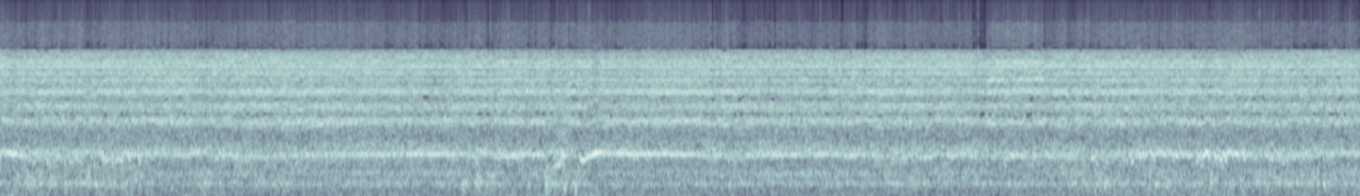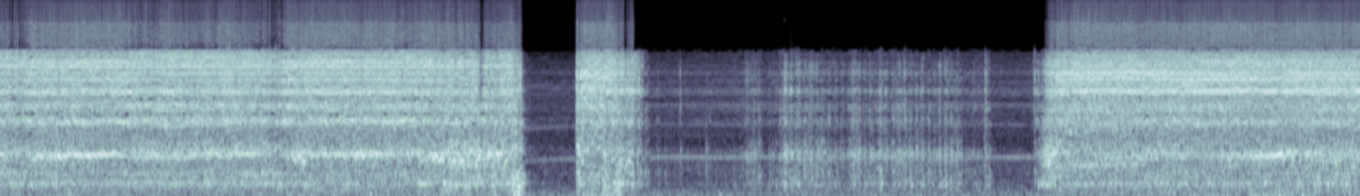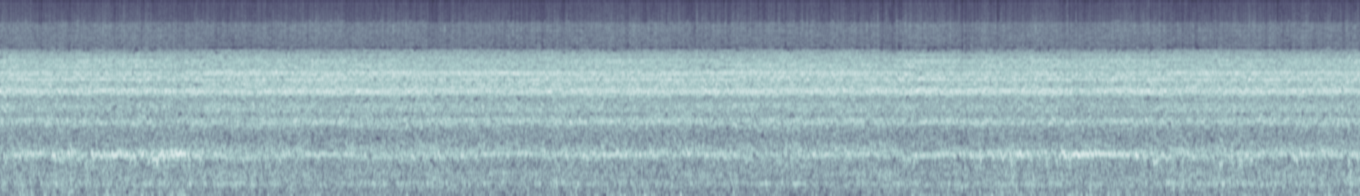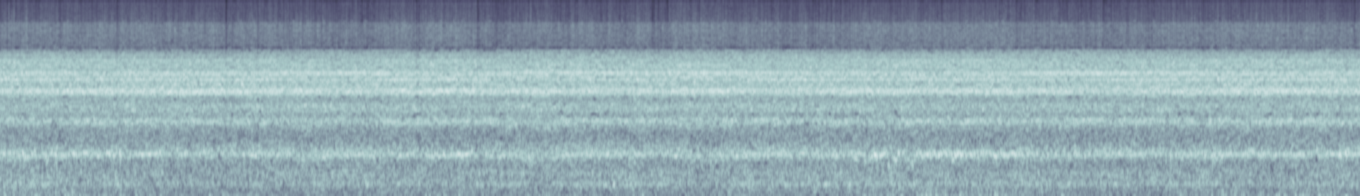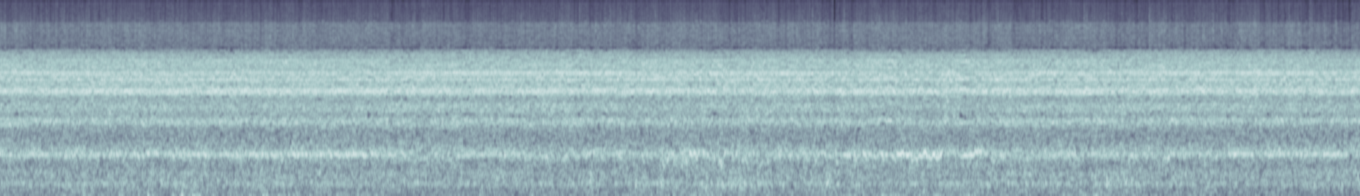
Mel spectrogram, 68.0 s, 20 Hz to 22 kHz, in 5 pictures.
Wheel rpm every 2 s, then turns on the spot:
220, 220, 230, 230, 230, 220, 220, 220, 230, 100, 10, 20, 180, 220, 220, 220, 230, 230, 230, 220, 230, 230, 220, 230, 230, 230, 230, 230, 230, 220, 220, 220, 220, 230.
20-22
